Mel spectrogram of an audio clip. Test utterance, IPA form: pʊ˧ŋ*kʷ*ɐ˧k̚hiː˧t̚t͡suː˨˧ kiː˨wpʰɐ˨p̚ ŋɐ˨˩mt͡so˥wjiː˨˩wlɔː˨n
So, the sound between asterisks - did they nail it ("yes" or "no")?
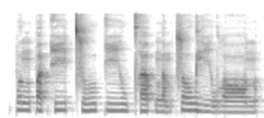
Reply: no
